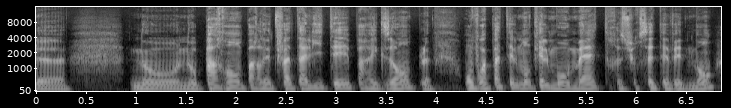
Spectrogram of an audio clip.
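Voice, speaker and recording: Middle-aged man, mid-range pitch, halting, careful radio guest. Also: fairly bright tone, no room sound. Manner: measured, hesitant, many fillers and restarts. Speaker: council president interviewed as guest. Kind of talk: radio interview.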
